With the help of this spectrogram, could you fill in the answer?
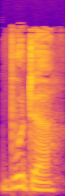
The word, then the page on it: buddha: British English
